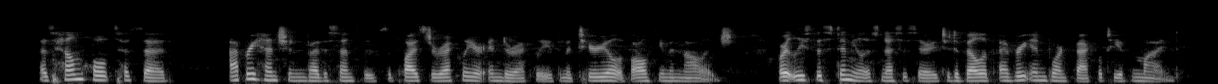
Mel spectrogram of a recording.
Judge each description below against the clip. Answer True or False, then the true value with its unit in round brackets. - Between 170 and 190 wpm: False (160 wpm)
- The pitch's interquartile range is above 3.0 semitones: False (2.6 semitones)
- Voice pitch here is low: False (165 Hz)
